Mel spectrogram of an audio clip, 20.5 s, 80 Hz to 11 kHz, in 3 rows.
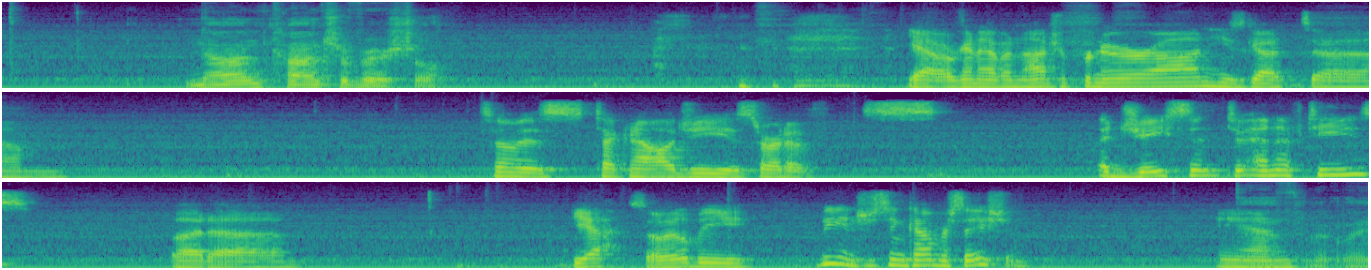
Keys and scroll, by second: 3.8-4.8 typing, 8.9 x, 9.2 v, 12.6 x, 12.9 v, 14.7 space, 15.9 z, 16.6 b.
